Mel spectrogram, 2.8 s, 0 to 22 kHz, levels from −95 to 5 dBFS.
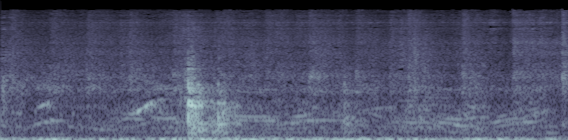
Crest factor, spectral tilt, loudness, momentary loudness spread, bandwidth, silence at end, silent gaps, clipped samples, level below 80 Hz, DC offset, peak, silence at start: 24 dB; -3 dB/octave; -30 LUFS; 12 LU; 16.5 kHz; 0 s; none; under 0.1%; -36 dBFS; under 0.1%; -4 dBFS; 0 s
